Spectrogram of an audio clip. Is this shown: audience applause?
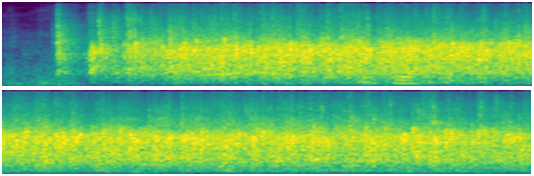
yes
